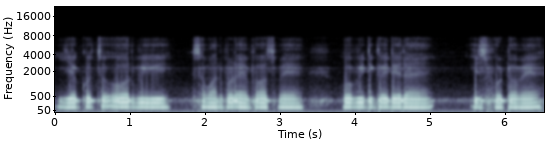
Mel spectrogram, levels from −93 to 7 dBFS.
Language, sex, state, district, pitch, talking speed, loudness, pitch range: Hindi, male, Rajasthan, Bikaner, 130 Hz, 165 wpm, -13 LUFS, 130-140 Hz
